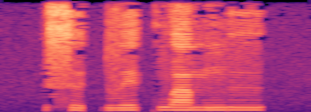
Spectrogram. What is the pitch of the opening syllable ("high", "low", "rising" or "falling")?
low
